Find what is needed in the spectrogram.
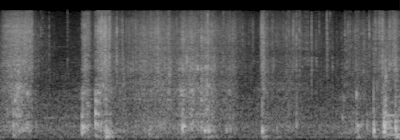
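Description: Packaging rustling and crinkling as items are handled and set back into a cardboard box lined with crinkle-paper shred, with a few light knocks of objects being put down.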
